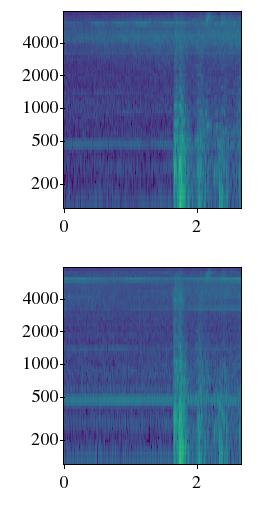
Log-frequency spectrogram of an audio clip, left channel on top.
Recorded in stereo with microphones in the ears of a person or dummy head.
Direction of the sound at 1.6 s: 20° right (ahead or behind).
